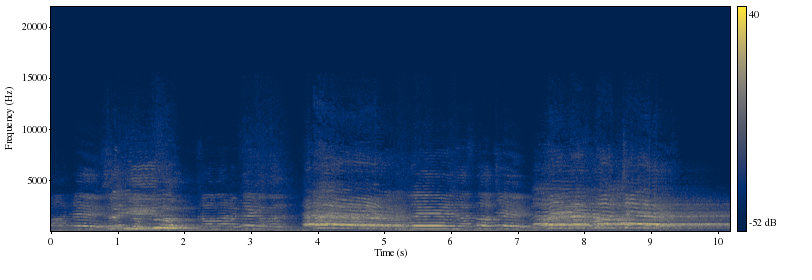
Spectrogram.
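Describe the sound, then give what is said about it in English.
A group of Samoan prison inmates yell together in loud, sustained, rhythmic chant-like bursts, voices rising and falling in unison over about ten seconds, with a brief dip before the shouting surges again, performing their nightly shutdown ritual in prison reception at lights-out around 10 o'clock. “That's the Usos, the Samoan cats, doing their shutdown.”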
